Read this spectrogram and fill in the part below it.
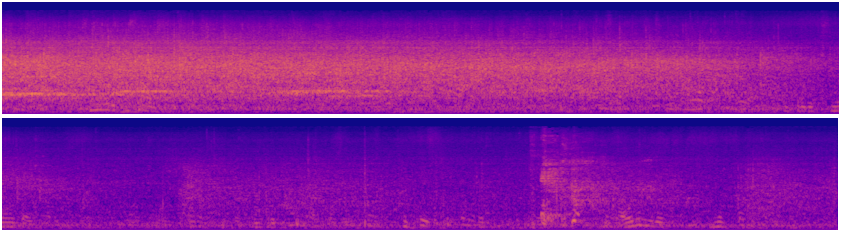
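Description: Ice skate blades glide and scrape across an ice rink.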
